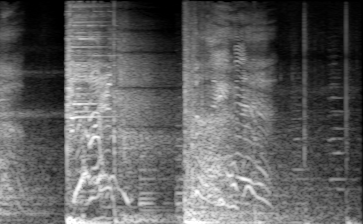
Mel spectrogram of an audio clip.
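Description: A ball struck on a serve: two sharp, loud whacks about a second apart, each trailed by a wavering, ringing tail, with a small tap near the end.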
